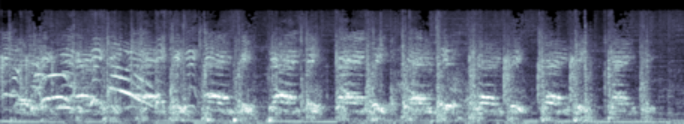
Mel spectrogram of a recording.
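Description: A room full of children cheers and claps together, steady rapid clapping running throughout under excited high-pitched shouts and chatter, loud and close for the whole stretch.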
